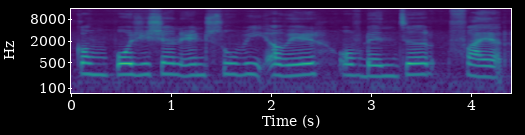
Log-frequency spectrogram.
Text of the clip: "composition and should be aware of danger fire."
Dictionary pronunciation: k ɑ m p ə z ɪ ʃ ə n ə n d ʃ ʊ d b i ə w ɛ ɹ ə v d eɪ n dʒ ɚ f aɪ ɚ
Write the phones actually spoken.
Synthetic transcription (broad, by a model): k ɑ m p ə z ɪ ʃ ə n ə n d s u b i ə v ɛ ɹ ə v d eɪ n dʒ ɚ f aɪ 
